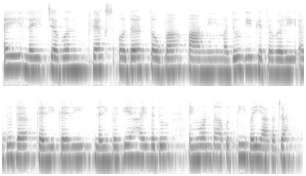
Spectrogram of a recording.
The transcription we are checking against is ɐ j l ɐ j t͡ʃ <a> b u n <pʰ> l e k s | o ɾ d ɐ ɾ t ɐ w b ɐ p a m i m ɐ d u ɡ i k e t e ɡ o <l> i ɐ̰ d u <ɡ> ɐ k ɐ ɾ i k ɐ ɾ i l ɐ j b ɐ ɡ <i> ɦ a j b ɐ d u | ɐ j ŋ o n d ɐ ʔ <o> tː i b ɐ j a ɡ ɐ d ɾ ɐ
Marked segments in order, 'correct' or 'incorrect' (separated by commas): incorrect, correct, incorrect, incorrect, incorrect, incorrect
